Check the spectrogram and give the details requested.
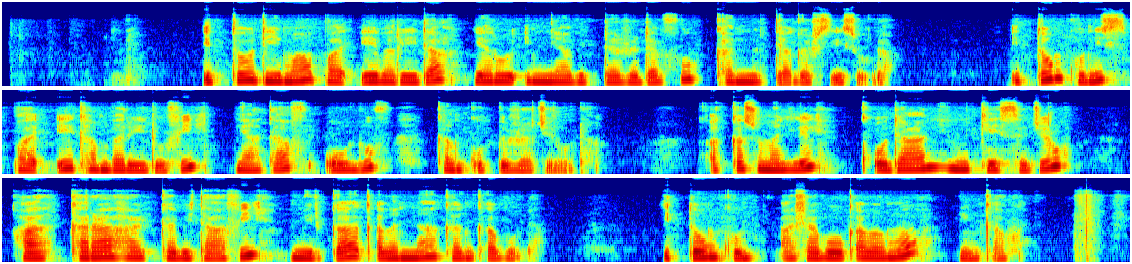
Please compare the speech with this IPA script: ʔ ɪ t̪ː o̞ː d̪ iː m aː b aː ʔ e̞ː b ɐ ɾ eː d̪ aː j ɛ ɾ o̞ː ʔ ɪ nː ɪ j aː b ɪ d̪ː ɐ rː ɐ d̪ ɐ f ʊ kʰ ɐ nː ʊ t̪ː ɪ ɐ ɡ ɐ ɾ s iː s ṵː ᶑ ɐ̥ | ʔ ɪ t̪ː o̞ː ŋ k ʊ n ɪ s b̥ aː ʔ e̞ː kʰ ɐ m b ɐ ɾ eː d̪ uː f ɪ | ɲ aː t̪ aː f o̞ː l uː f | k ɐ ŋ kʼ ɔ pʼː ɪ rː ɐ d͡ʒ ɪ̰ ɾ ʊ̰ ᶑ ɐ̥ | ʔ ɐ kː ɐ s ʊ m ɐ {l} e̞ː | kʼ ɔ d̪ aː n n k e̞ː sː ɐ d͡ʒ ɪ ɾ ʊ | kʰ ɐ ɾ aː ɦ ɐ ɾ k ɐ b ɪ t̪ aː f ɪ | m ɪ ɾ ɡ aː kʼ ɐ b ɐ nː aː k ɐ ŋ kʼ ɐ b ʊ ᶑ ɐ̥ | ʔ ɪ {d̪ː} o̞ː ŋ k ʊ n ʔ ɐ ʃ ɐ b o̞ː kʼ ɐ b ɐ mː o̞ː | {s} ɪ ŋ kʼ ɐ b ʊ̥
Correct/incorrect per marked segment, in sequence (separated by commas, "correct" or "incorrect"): incorrect, incorrect, incorrect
